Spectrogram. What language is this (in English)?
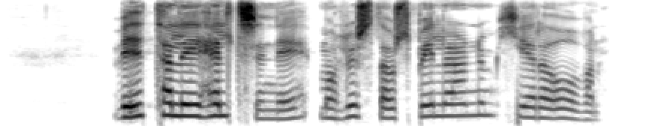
Icelandic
